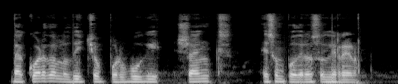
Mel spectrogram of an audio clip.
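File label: "poderoso", Spanish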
